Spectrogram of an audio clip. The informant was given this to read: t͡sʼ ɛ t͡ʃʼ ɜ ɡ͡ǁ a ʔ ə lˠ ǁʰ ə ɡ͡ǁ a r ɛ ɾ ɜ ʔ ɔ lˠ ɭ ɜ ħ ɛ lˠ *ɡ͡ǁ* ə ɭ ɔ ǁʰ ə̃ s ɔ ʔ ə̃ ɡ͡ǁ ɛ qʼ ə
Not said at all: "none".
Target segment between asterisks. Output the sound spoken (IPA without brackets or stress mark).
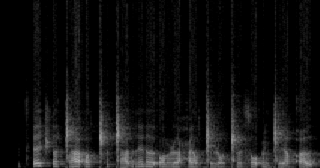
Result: ɡ͡ǁ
